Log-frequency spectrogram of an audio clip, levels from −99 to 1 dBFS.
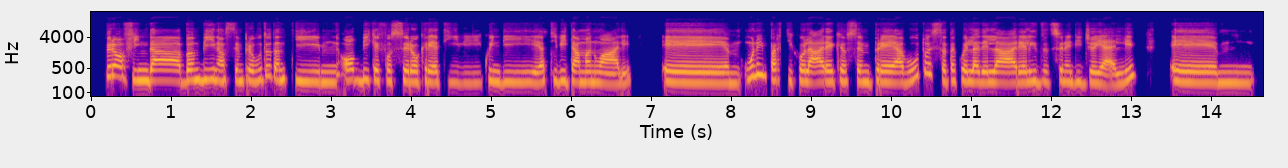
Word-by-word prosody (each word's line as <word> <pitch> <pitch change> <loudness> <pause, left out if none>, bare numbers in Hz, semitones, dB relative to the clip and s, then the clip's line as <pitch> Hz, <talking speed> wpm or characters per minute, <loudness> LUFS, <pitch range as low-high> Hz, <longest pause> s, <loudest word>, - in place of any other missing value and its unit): però 290 -1 +4
fin 225 -3 -1
da 225 -1 +5
bambina 230 +1 +1
ho 210 - 0
sempre 225 0 -3
avuto 235 +8 -3
tanti 220 -5 -2 0.2
hobby 230 0 0
che 230 0 0
fossero 215 -1 0
creativi, 195 -2 -4
quindi 200 -2 -4
attività 210 0 0
manuali. 190 -3 +1 0.4
Ehm, 195 -2 +1
uno 290 +7 +1
in 325 - +1
particolare 210 -4 +1
che 210 - -4
ho - - -1
sempre 205 -1 0
avuto 215 - -1
è 350 - 0
stata 220 -5 -4
quella 210 -3 +1
della 200 -1 +3
realizzazione 205 +1 -2
di 200 +1 -6
gioielli, 190 - +1 0.4
ehm, 195 -2 0
205 Hz, 125 wpm, -22 LUFS, 195-225 Hz, 0.4 s, da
